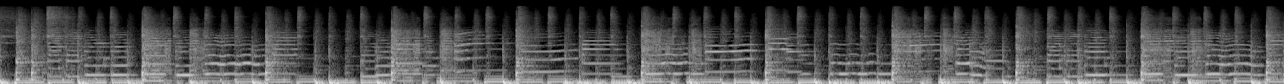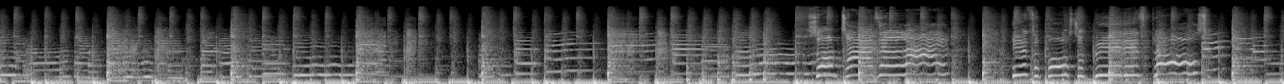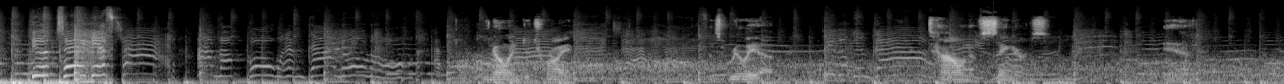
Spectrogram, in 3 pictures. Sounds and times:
Music: 0:00.0 - 0:38.5.

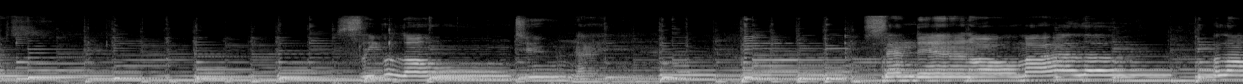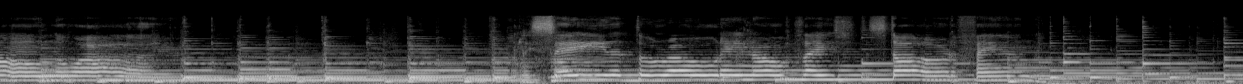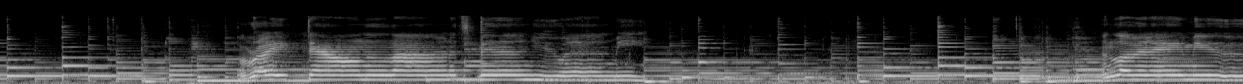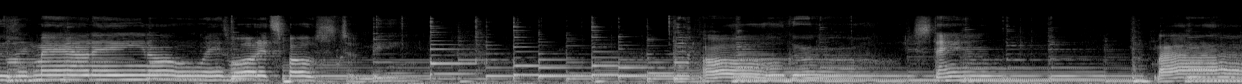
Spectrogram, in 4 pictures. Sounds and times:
Flamenco: 0:00.0 - 0:09.9, 0:10.8 - 0:21.3, 0:22.1 - 0:49.7.

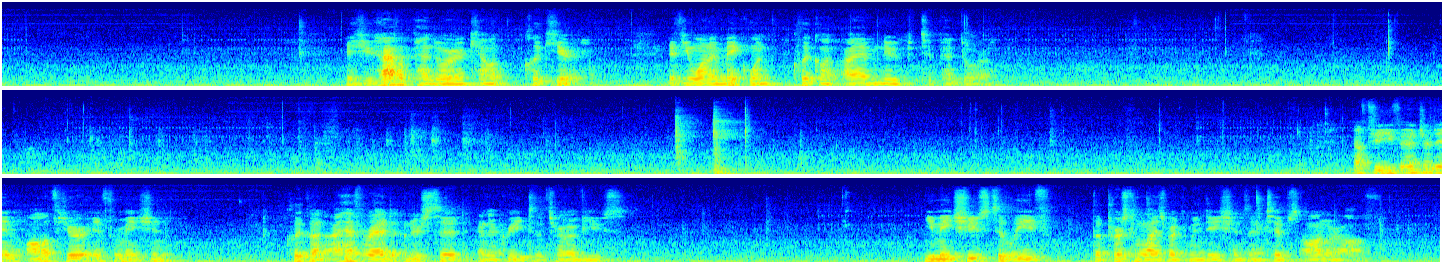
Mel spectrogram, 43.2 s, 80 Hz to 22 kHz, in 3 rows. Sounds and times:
Speech: 0:03.4 - 0:06.0, 0:06.7 - 0:10.0, 0:27.9 - 0:30.7, 0:31.6 - 0:35.1, 0:38.0 - 0:42.7.

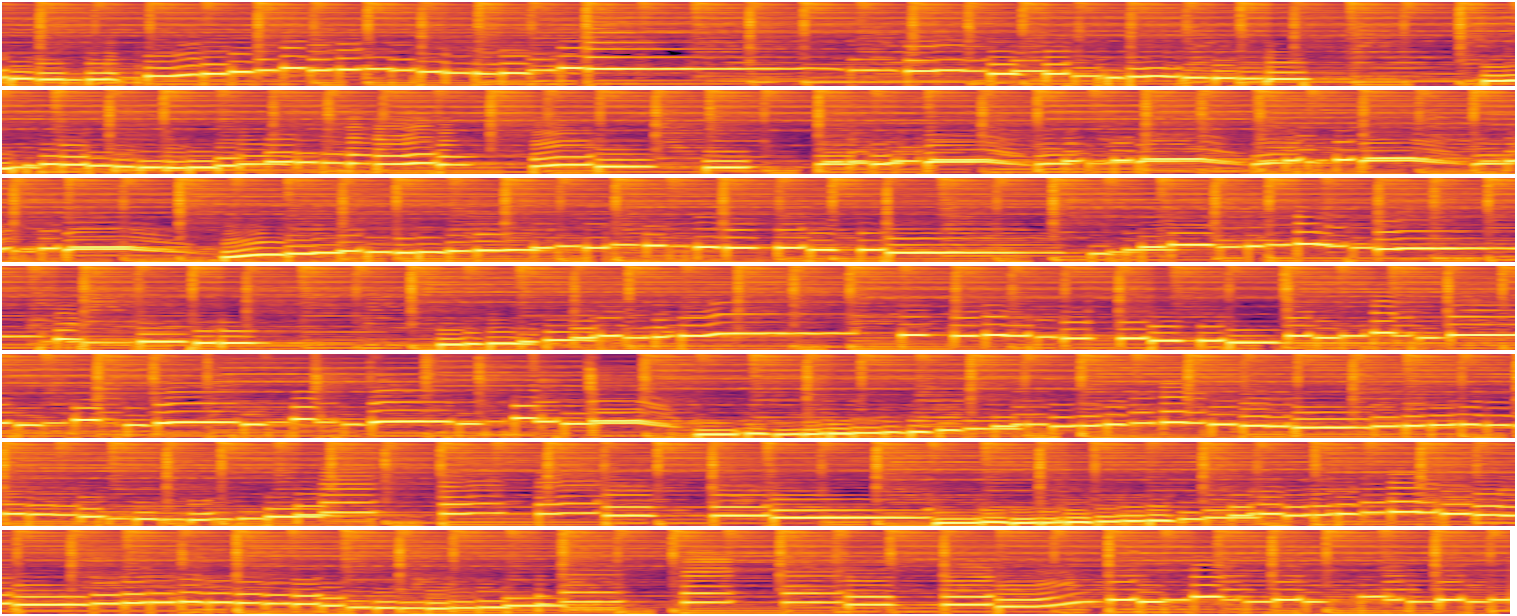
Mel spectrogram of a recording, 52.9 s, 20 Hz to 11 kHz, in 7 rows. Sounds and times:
Guitar: 0:00.0 - 0:52.9.

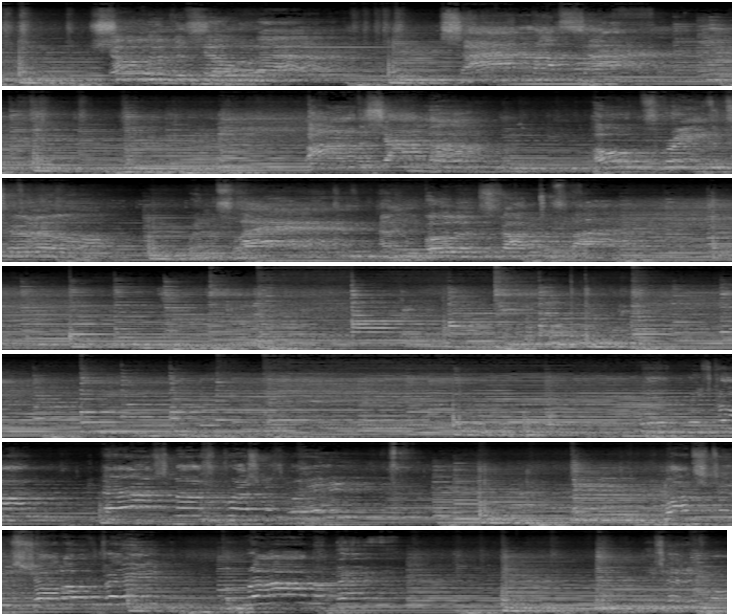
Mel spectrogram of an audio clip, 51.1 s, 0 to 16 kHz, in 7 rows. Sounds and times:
Music: 0:00.0 - 0:51.0.

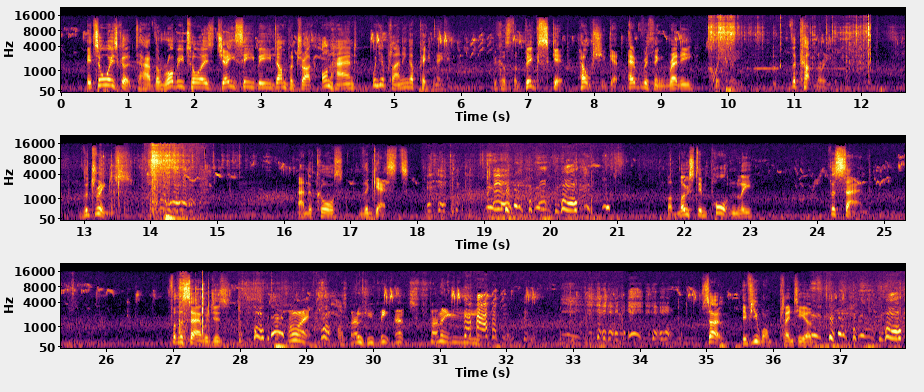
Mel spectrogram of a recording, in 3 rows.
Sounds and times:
Speech: 0:00.4 - 0:05.9, 0:06.5 - 0:10.2, 0:10.9 - 0:11.6, 0:13.0 - 0:13.7, 0:16.2 - 0:17.9, 0:21.8 - 0:23.0, 0:24.2 - 0:24.8, 0:27.0 - 0:27.9, 0:28.7 - 0:31.7, 0:35.0 - 0:36.7.

